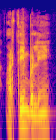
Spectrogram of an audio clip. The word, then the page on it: artiñ bwliñ: Apatani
